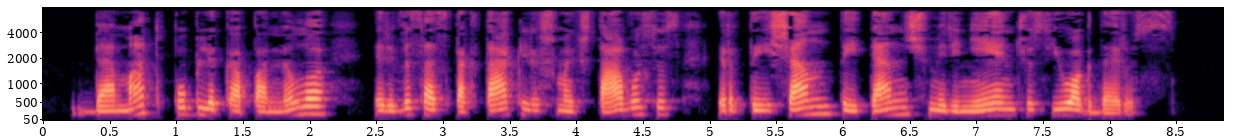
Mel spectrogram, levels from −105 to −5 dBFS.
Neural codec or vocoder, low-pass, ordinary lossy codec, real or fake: none; 7.2 kHz; MP3, 32 kbps; real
